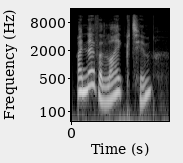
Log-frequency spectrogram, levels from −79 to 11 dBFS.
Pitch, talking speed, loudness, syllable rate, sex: 240 Hz, 195 wpm, -17 LUFS, 6.8 syllables/s, female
